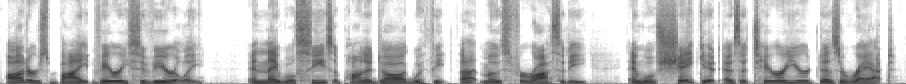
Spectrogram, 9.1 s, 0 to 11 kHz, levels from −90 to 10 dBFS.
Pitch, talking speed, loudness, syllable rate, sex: 205 Hz, 165 wpm, -18 LUFS, 4.8 syllables/s, female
